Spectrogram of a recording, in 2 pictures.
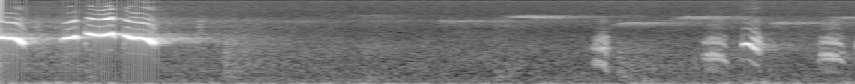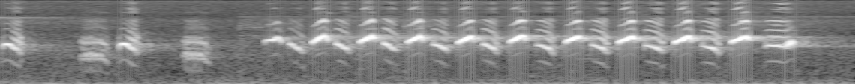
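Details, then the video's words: Horsfield's bush lark song in the 'tung roll' style: one looping whistle, scattered short stuttering notes with low background hum, then a quick rolling trill of repeated upslurred whistles. "wambie tung roll gantung langsung ngerol"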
